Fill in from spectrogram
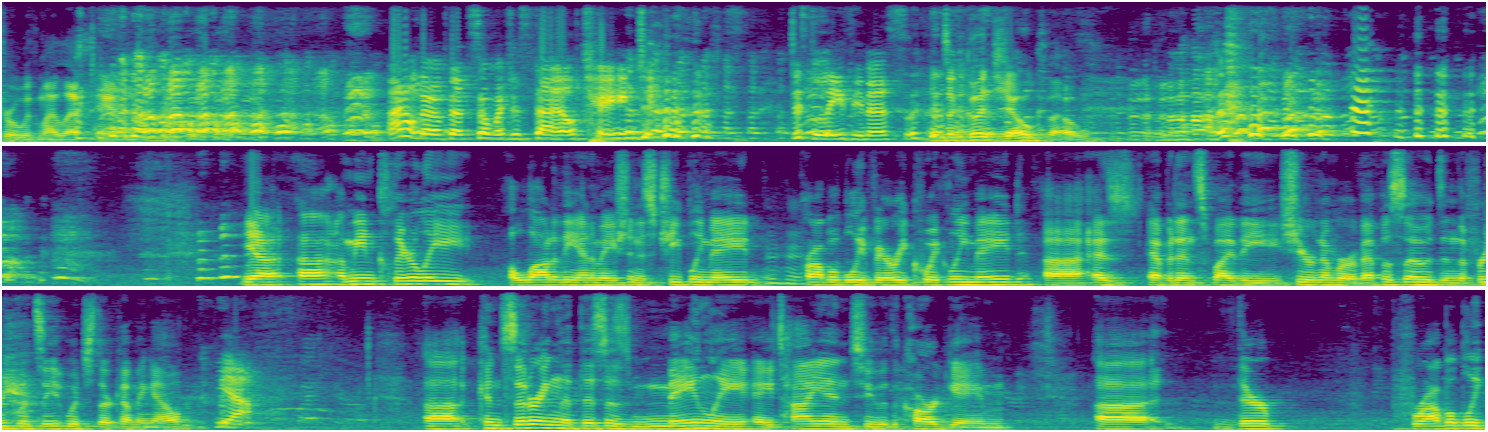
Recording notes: Live at AnimeCTX in Austin, TX.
